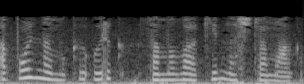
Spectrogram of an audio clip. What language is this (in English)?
Malayalam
